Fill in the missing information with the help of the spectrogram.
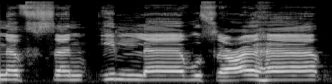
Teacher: نفسا الا وسعها، نفسن کے اوپر تنوین لگی ہوئی ہے، تنوین پر آپ نے بلا غنہ اس کو ادا کرنا ہے اظہار کے ساتھ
